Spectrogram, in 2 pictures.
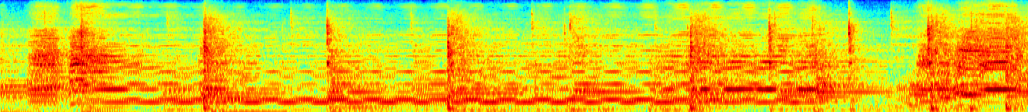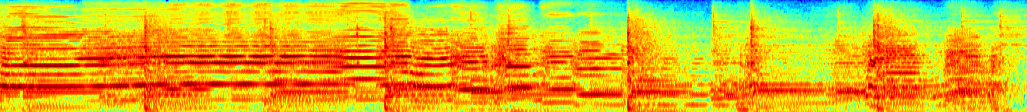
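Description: Blues band playing an instrumental passage with no singing: a lead instrument holds long notes and slides up in pitch about halfway through, over a steady bass and drum beat.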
